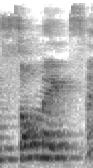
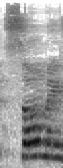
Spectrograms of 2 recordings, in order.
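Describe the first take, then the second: First: Said in the usual way. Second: Higher and louder joyful exclamation; excited. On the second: Real, not acted. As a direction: burst out with delight. Repeats soulmates with excitement.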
